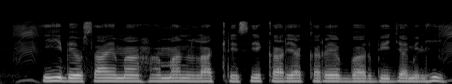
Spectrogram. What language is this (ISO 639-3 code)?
hne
